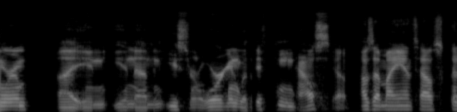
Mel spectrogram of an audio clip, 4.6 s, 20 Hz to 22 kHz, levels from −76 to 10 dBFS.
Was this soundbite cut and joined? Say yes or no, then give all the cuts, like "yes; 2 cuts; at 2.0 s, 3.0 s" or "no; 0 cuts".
yes; 4 cuts; at 1.5 s, 2.5 s, 3.0 s, 3.5 s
